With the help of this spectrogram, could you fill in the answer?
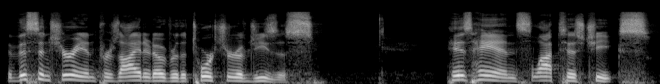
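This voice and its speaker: A man preaching a sermon as a pastor, speaking earnestly and emphatically, with deliberate phrasing and direct appeals to his listeners. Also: on the high side, no echo.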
